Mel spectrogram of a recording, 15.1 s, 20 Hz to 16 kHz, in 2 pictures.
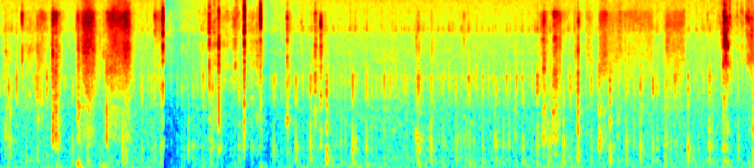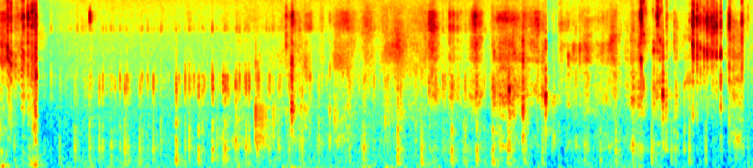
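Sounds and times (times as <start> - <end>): paper rustling: 0.0 - 3.3, 5.4 - 8.0, 9.6 - 15.0
firewood crackling: 0.0 - 15.0.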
